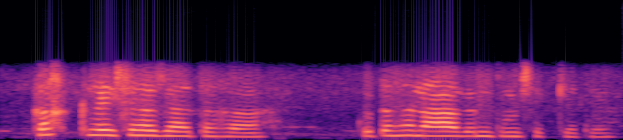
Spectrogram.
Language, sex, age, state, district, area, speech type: Sanskrit, female, 18-30, Maharashtra, Thane, urban, conversation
